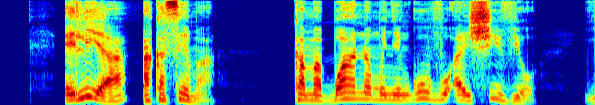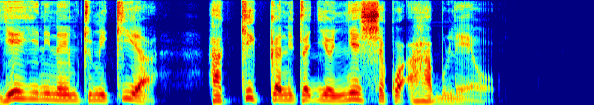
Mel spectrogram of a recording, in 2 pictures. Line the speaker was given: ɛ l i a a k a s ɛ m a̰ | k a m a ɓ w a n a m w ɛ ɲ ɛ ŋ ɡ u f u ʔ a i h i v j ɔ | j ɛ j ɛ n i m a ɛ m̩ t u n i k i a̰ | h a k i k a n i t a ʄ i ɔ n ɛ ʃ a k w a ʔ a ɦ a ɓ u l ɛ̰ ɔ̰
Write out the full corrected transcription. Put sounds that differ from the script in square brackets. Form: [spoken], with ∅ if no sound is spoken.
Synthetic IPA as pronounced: ɛ l i a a k a s ɛ m a̰ | k a m a ɓ w a n a m w ɛ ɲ ɛ ŋ ɡ u [v] u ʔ a i [ʃ] i v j ɔ | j ɛ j ɛ n i [n] a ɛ m̩ t u [m] i k i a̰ | h a k i k a n i t a ʄ i ɔ [ɲ] ɛ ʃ a k w a ʔ a ɦ a ɓ u l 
